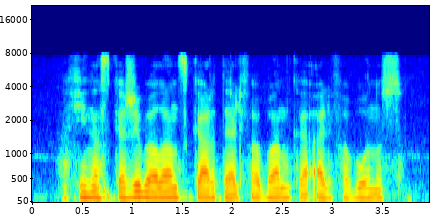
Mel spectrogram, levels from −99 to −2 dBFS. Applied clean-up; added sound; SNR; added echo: none; none; none; none.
